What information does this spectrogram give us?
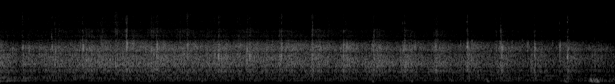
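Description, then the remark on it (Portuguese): A church audience applauds the Lord in a dense, sustained wash of many hands clapping, holding an even loudness for several seconds with no voices breaking through. “Pode dar um aplauso bem forte ao Senhor.”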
